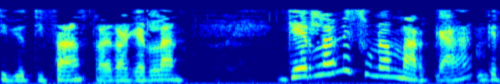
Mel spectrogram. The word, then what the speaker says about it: Guerlain: ¿Se dice bien? ¿Lo dije bien? Sí, es correcto. Guerlain.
